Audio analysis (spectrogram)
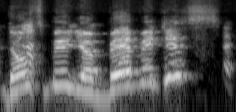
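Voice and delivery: put-on laughing light African accent. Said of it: "The way that African accent".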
